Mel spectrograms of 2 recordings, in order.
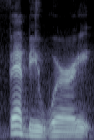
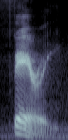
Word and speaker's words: February: Now, it's not just about the middle syllable, it's about the fact that where it's like the preceding letter and the preceding syllable. Um, you can't say the first syllable, which is Feb, and then miss the entire middle syllable and then go straight to the end.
